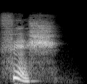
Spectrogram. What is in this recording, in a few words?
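"fish", British English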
